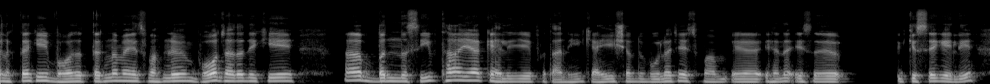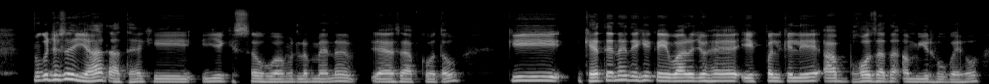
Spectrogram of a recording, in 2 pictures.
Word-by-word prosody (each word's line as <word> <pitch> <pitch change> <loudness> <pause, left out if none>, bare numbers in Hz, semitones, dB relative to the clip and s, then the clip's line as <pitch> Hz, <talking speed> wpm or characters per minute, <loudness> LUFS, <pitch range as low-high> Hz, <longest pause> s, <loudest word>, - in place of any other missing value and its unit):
लगता 145 +1 0
है 165 - +3
कि 175 +1 +1
बहुत 130 -3 +1
हद 140 0 -2
तक 140 - +2
न 165 +2 0
मैं 165 -1 +2
इस 150 0 -4
मामले 145 +3 +1
में 160 - -4
बहुत 135 +8 +3
ज़्यादा 155 -1 +3
देखिए 155 +1 -1 0.6
अ, 190 +1 +4
बदनसीब 150 +1 -2
था 190 +1 +3
या 185 -1 +3
कह 155 - +2
लीजिए 130 0 -3
पता 120 -3 -6
नहीं 115 +3 -7
क्या 115 - -3
ही 120 +4 -2
शब्द 130 0 -4
बोला 125 +3 -1
जाए 155 +3 -1
इस 145 - -8
माम 125 -1 -6
ए 125 0 -1
है 130 -1 -3
ना? 150 - -3
इस 130 -3 -5 1.0
किस्से 140 +1 +1
के 140 -2 0
लिए। 130 +6 -2
मेरे - - -11
को 225 - +5
जैसे 235 +3 +6
याद 175 -2 +4
आता 130 -2 -1
है 130 - -1
कि 130 -1 -4
ये 140 +2 -2
किस्सा 140 0 -5
हुआ 130 -1 0
मतलब 130 0 -5
मैं 130 - 0
न 150 -2 -3 0.2
ऐसा 130 +1 +2
आपको 125 0 -6
बताऊँ 125 +7 -2 0.5
कि 185 - +2 0.2
कहते 165 +3 +6
हैं 185 - +4
न 205 - +3
देखिए 190 -1 +1
कई 170 -3 +5
बार 160 0 +6
जो - - +6
है 160 +1 +2
एक 150 -1 -1
पल 160 -1 +3
के - - +6
लिए 160 +2 +3 0.2
आप 150 -2 -1
बहुत 145 +5 +2
ज़्यादा 145 0 0
अमीर 130 0 -3
हो 120 -1 -7
गए 115 0 -2
हो 130 +4 -4
145 Hz, 220 wpm, -24 LUFS, 130-160 Hz, 1.0 s, जैसे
